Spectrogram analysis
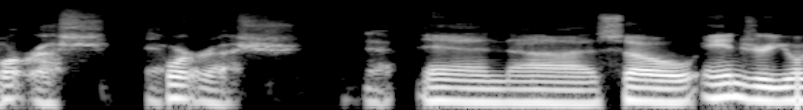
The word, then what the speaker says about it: Portrush: So this year we have Royal Portrush, if I'm pronouncing that correctly. Portrush. Yeah, Portrush.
